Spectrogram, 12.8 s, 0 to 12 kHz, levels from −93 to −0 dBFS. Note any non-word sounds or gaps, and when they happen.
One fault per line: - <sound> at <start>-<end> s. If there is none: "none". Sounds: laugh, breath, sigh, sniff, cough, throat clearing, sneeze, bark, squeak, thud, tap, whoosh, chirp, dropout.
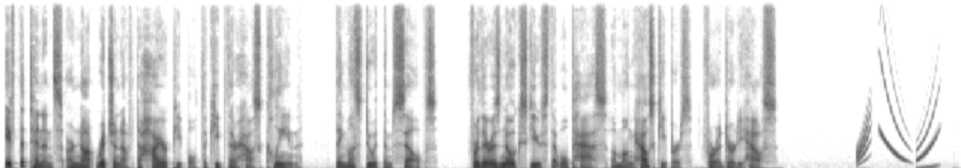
- chirp at 11.4-12.5 s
